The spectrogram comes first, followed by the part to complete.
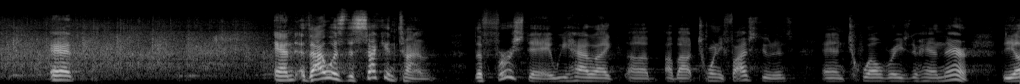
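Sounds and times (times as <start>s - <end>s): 
crowd clapping: 0.0s - 3.7s
speech: 0.5s - 1.0s, 2.8s - 10.1s.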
